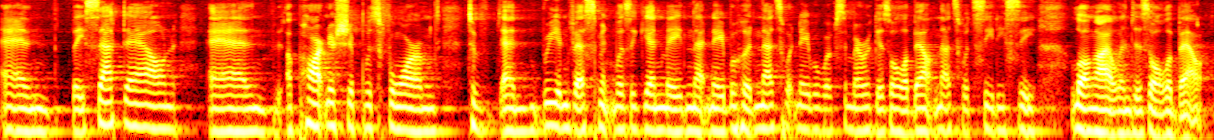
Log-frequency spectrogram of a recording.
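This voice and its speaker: A woman's voice: low voice, little pitch movement, moderate pace, warm tone. A woman in her fifties giving a chatty, self-deprecating speech at a gala, speaking to the crowd from a podium. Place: banquet hall.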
